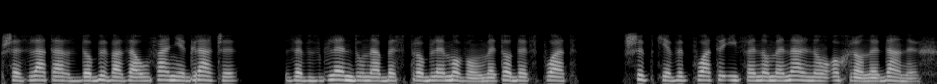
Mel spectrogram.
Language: Polish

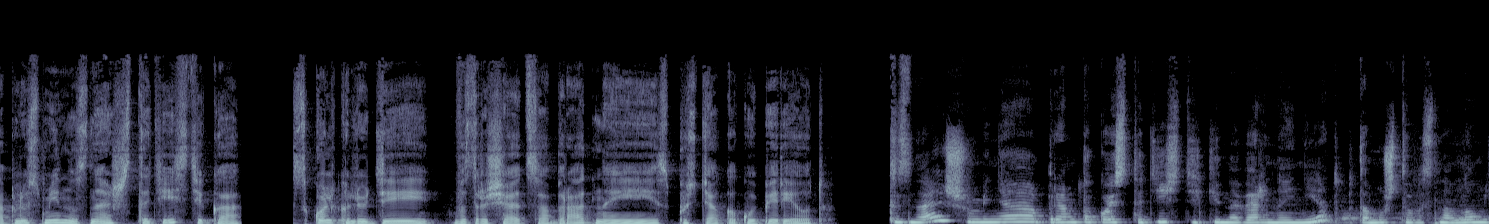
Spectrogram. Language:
Russian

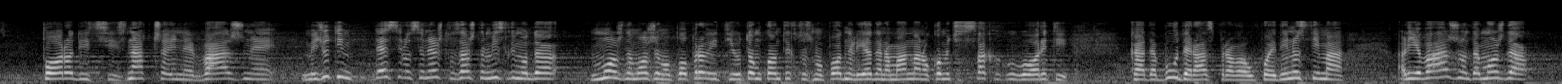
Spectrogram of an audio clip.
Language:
Serbian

